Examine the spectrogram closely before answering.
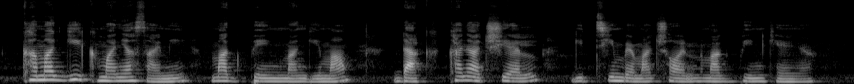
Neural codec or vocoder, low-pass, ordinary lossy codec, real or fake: none; none; none; real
